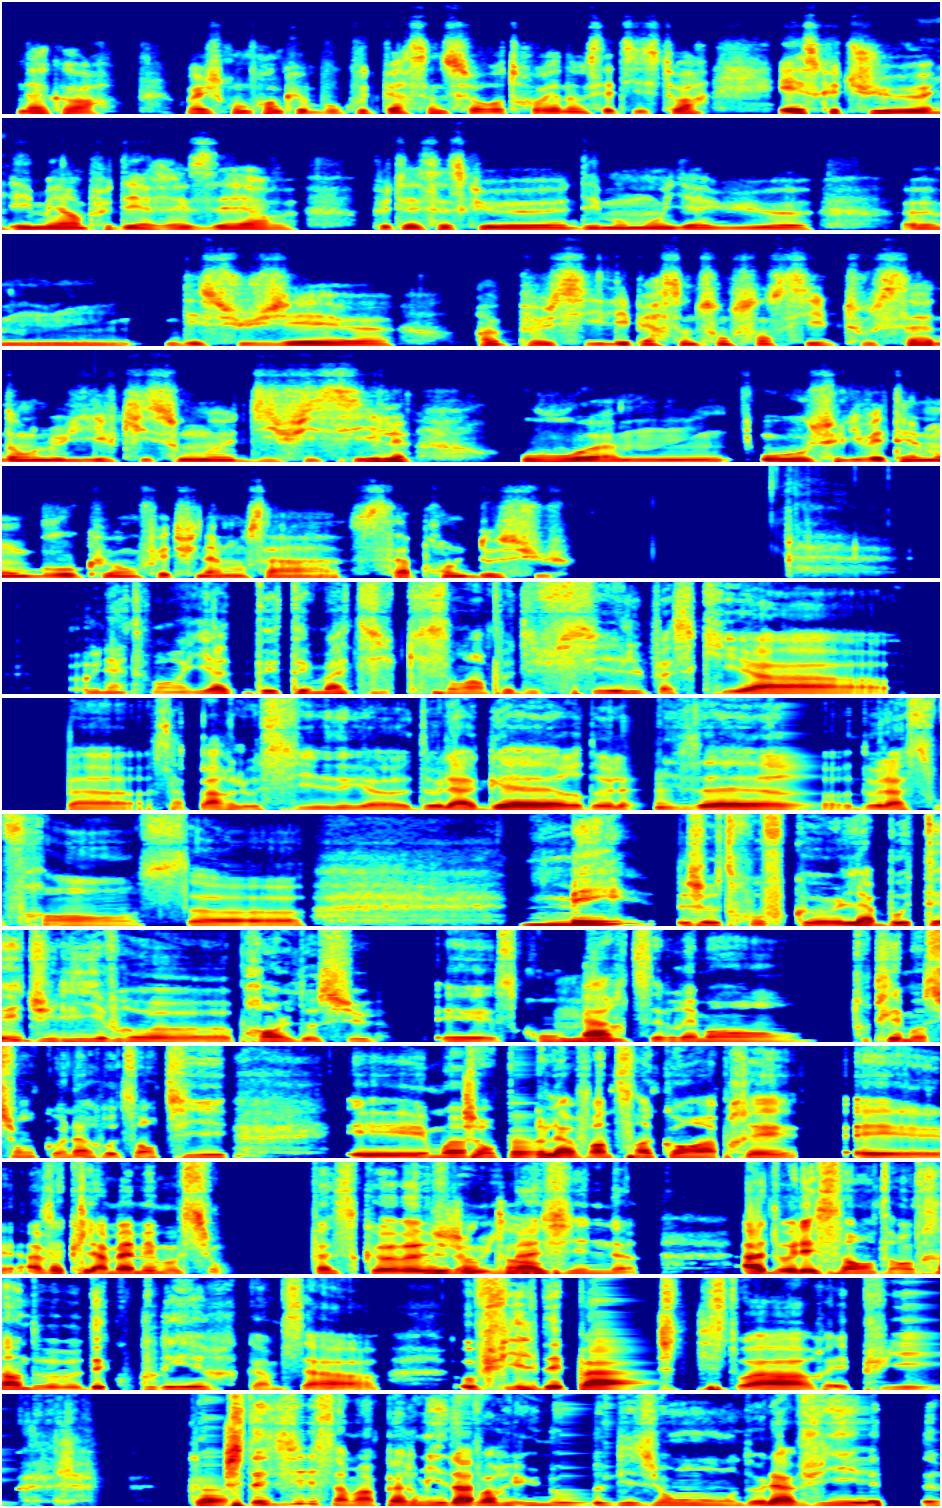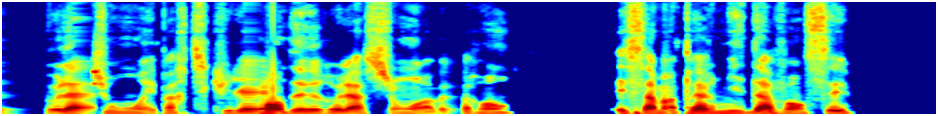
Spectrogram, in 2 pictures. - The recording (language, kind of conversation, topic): French, podcast, Quel livre ou quel film t’a le plus bouleversé, et pourquoi ?
- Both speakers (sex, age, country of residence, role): female, 35-39, France, guest; female, 40-44, France, host
- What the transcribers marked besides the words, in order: other background noise; distorted speech; tapping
